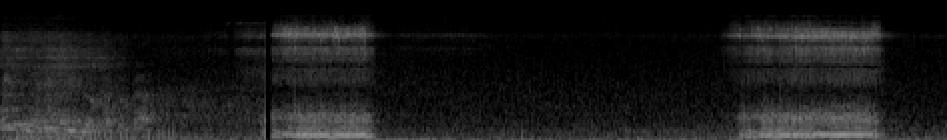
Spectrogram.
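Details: Sleeping Cavalier King Charles Spaniel snoring: two buzzy, rattling inspiratory snores with quiet breathing between them.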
